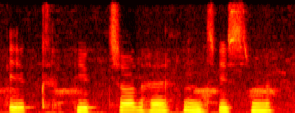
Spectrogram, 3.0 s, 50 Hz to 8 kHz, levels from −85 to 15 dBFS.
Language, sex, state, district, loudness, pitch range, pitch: Hindi, female, Bihar, Patna, -14 LUFS, 240-250 Hz, 245 Hz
